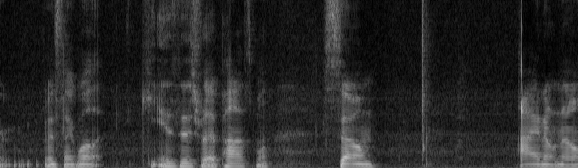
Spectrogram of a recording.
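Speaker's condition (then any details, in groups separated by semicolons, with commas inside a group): Traumatic brain injury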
